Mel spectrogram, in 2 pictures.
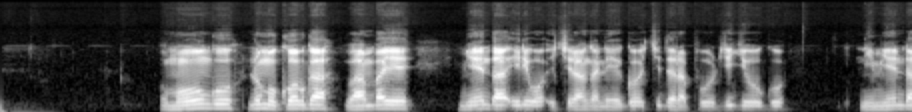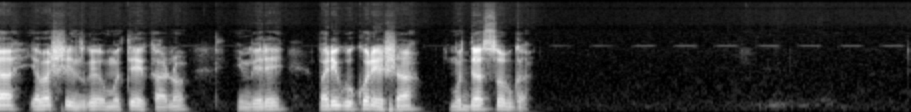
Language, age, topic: Kinyarwanda, 18-24, finance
